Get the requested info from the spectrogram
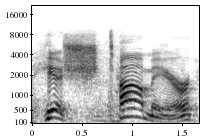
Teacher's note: do you realize that you can slide from the sh to the t sound very easily?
